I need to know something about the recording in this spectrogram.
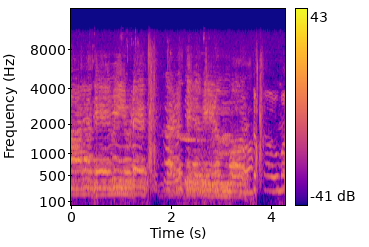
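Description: A group singing an Onam folk song (Onappattu) in chorus for the kaikottikali clapping dance. Two sharp hand claps cut through the singing, about a second and a half in and again near the end.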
